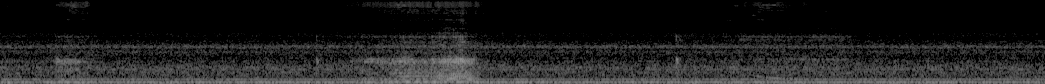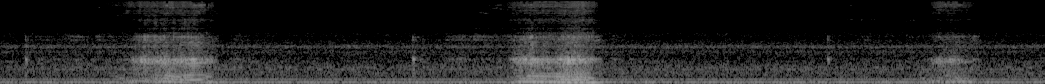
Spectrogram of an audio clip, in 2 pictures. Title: This Must Be Oreo The Cat Snoring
